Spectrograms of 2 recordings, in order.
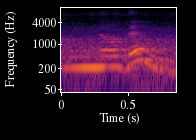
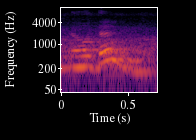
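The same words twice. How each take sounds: No difference in how they are said.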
